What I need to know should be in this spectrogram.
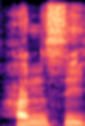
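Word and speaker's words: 한 시: Untuk angka 1 sampai 4 itu huruf akhirannya kita hilangkan. Cara baca jam ini. Jadinya ini hansi jam 1, kemudian tusi jam 2.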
